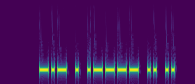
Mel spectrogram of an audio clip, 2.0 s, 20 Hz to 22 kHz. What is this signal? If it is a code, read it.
Morse code, heard as a keyed tone, about 40 wpm, 700 Hz. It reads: KE1II
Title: USA Call Signs - 5 Characters - 3x Character Spacing - 40wpm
